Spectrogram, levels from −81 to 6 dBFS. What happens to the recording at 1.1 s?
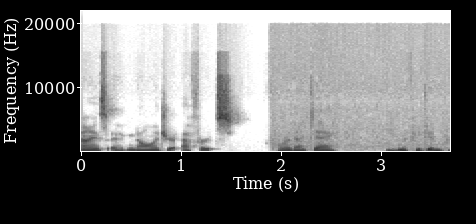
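At 1.1 s you're hearing noise suppressor artifacts, which run through the whole clip. The suppressor pulls down whatever bands it reads as steady noise, frame by frame, by about 5 dB, so the background sinks in the gaps and creeps back up under the speech.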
